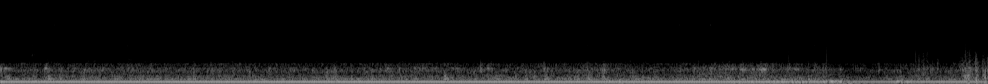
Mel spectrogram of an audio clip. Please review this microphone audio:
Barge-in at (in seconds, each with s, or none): none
